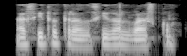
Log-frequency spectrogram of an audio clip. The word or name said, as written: vasco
